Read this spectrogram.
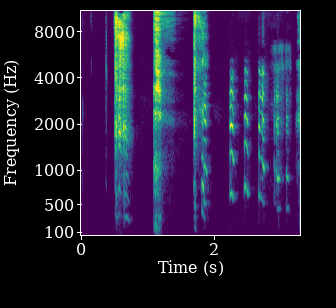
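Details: Voluntary cough from a toddler coughing on command during play: a few short, light coughs on prompting, not from illness.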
